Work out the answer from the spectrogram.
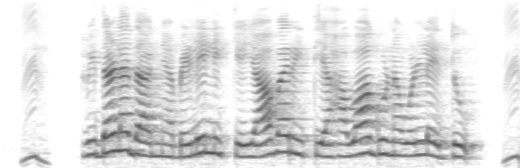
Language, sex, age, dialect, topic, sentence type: Kannada, female, 18-24, Coastal/Dakshin, agriculture, question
